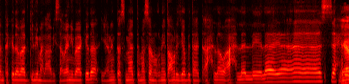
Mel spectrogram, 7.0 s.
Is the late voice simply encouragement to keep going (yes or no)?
no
